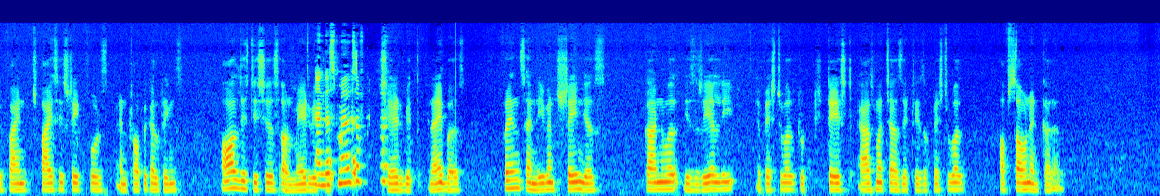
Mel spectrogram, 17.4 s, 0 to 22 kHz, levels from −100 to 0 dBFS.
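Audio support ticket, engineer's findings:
Speech ducks hard, about 35 dB at its deepest, 4.98–5.30 s and 5.47–5.72 s. Likely speech suppressed in double talk: the echo canceller couldn't separate the talker from the loudspeaker echo and attenuated both.

Delayed copy of the speech, 353 ms behind, at 5.26–5.39 s (about level with the speech) and 5.70–5.84 s (about 5 dB down). Likely echo leak: residual loudspeaker pickup passed by the far-end canceller.

Single sharp broadband tick at 6.84 s. Bit error spike: three consecutive samples corrupted in memory or on a digital link, jumping and returning instantly.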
